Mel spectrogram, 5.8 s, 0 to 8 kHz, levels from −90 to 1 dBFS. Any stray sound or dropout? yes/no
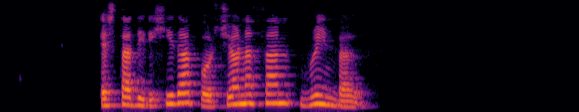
no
